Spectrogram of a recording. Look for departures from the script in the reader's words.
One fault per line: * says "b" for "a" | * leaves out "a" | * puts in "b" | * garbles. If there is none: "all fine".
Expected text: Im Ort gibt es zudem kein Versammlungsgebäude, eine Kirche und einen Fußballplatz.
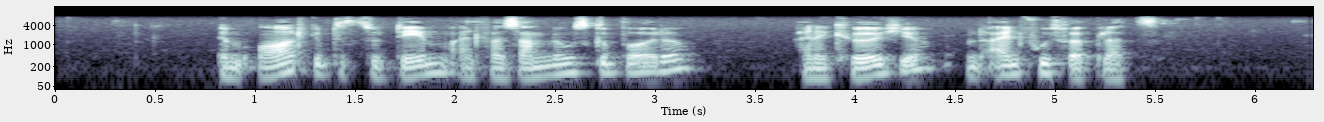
* says "ein" for "kein"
